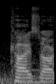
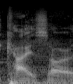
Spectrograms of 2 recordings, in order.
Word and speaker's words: Caesar: I mean, they're not that off, though, because in Latin, the Romans actually spoke like that. They used a hard C for everything. Like, they did say Caesar, they did say Centurion. It's like only in later times where we have more or less anglified it into a soft C.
